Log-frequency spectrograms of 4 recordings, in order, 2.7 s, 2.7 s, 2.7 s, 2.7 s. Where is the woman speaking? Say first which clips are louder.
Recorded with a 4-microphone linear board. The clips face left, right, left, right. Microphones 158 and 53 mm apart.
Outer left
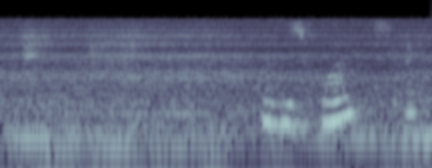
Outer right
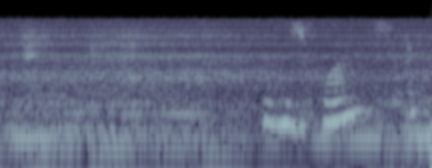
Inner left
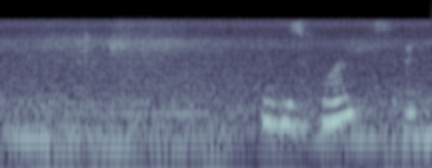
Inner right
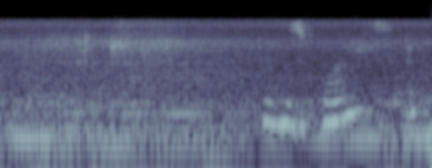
Outer left 7 dB, inner left 6 dB; 40° left (ahead or behind), 5.5 m.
